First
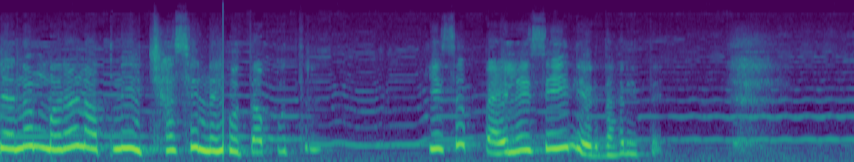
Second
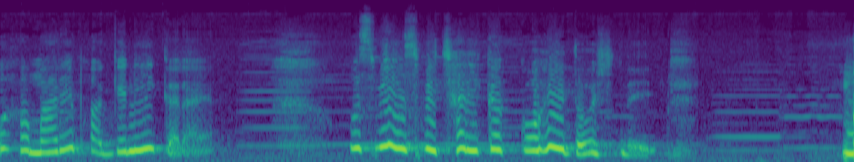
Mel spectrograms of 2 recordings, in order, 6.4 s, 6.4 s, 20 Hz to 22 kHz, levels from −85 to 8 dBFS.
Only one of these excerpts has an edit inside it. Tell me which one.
first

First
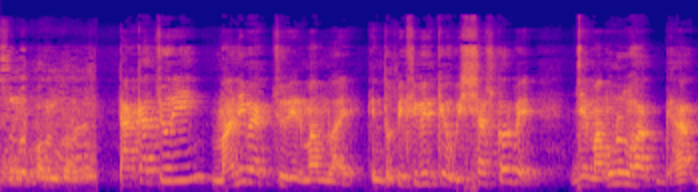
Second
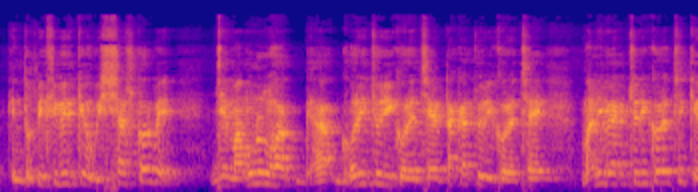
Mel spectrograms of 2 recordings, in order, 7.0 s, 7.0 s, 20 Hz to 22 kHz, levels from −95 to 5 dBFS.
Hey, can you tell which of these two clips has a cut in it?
first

